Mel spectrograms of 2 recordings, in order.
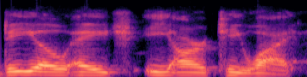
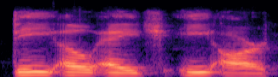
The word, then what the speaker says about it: Doherty: And his last name is spelled Doherty. DOGH. Doherty. DOHERTY.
